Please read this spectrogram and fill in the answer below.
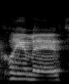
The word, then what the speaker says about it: Klamath: Yeah, Klamath.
